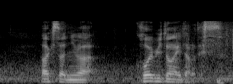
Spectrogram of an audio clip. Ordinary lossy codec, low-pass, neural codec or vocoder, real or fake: none; none; none; real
